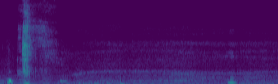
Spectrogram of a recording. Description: i tried to continue holding back after the first sneeze, but i just couldn't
